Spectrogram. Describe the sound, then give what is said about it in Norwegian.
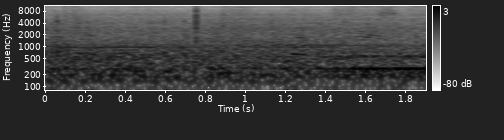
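Steady interior noise of a moving ATB city bus: continuous low engine rumble and road hum, a brief click partway through, a faint rising whine near the end, and indistinct murmur underneath, with the next stop, Studentersamfunnet, announced. “med på sin første busstur etter at hans stemme ble installert på ATBs busser.”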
